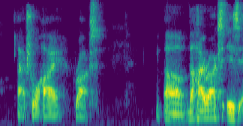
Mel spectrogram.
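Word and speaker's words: Hyrox: of you who are listening in i' um spell it out h y Rox not actual High rocks um the high rocks is a i' say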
